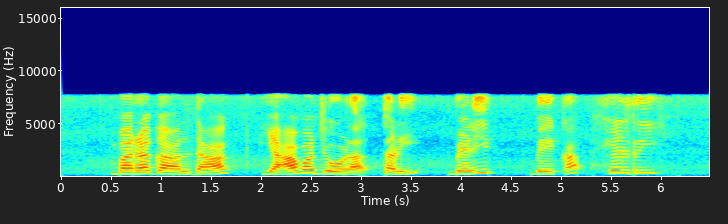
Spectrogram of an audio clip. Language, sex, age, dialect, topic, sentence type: Kannada, female, 18-24, Northeastern, agriculture, question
